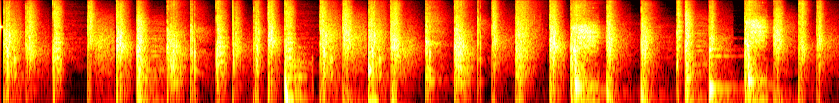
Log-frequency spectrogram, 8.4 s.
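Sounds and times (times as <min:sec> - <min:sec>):
Akai XR-20 claps: 0:00.0 - 0:08.3.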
